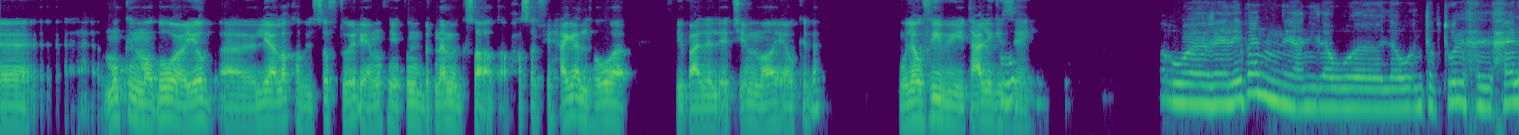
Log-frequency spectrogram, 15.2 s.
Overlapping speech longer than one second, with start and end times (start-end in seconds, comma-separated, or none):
none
